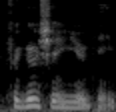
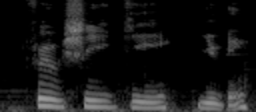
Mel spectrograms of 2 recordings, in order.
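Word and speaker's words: Fushigi Yûgi: Unless I'm thinking of a different series, Fukushi Yugi was, and I'm mispronouncing it, am I not? It's Fushigi Yugi, was one of the longest running anime shows.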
